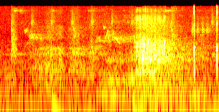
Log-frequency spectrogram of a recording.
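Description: A horse blows out once through its nostrils, a short, breathy snort about one and a half seconds in, as it comes to a halt on the long reins.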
